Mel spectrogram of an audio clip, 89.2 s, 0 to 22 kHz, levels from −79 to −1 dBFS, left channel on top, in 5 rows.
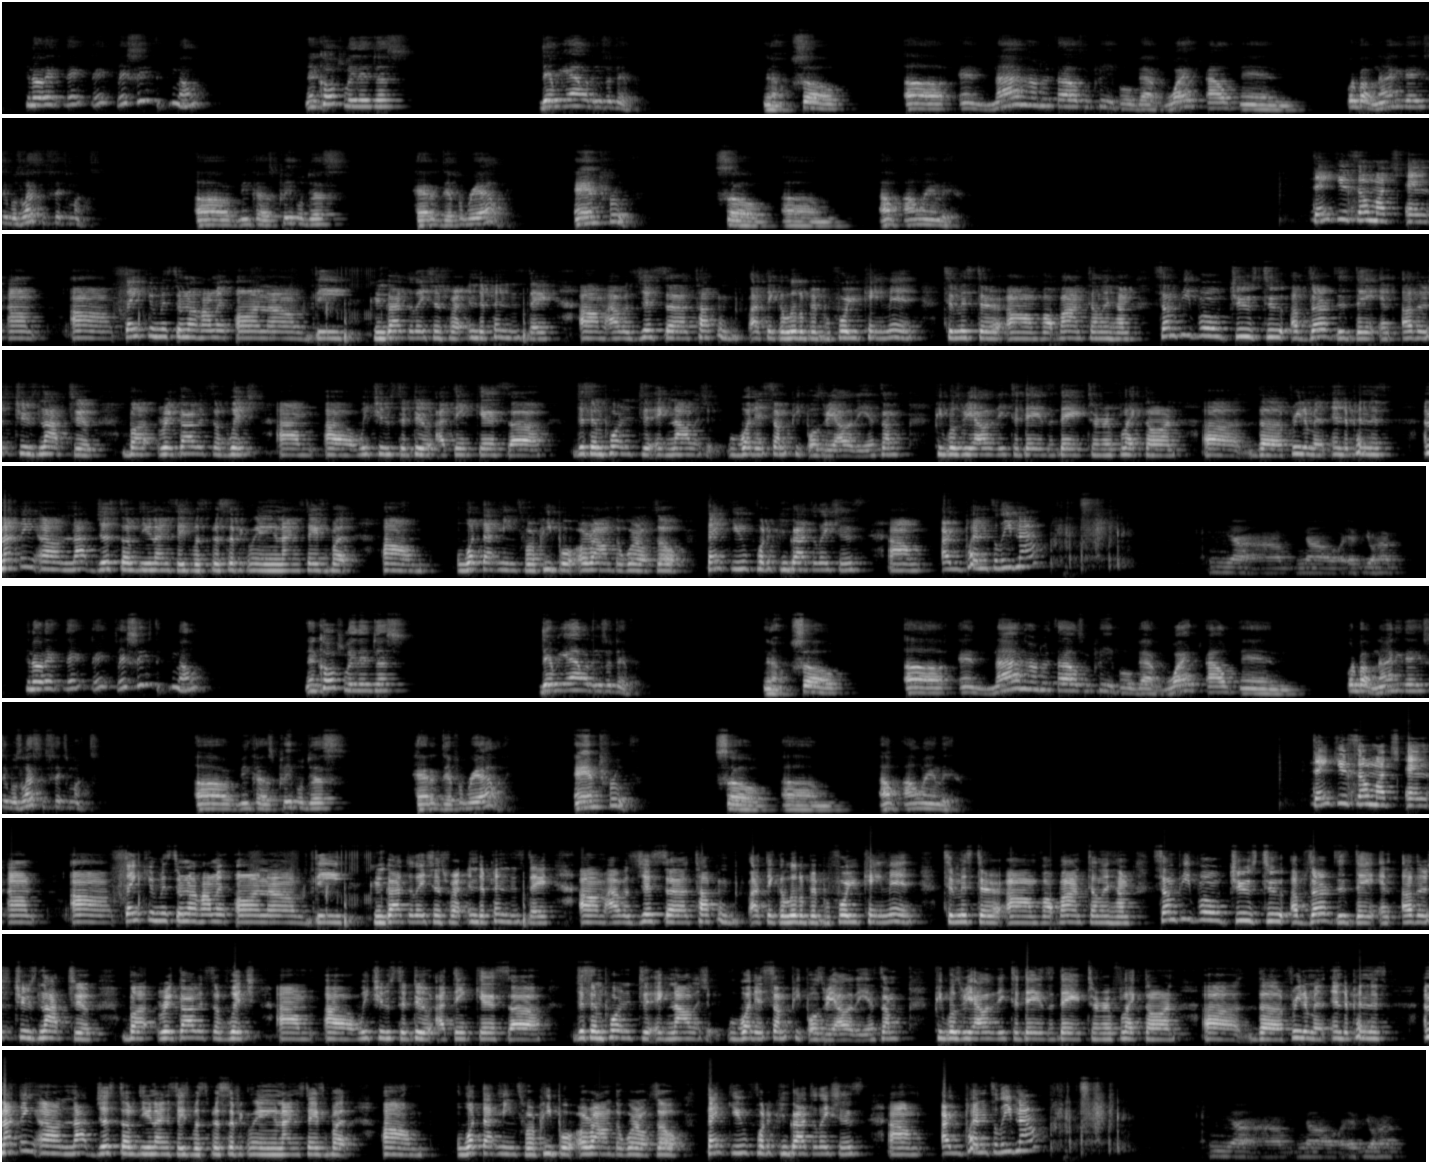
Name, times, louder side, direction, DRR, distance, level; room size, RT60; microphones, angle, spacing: voice 1, 0.3-2.5 3.8-5.0 6.7-7.8 9.5-10.5 11.3-16.1 16.8-18.8 20.2-22.1 23.0-24.1 25.0-25.6 26.8-28.3 28.8-29.7, right 2 dB, 65° right, 4 dB, 2.6 m, -30 dB
voice 2, 34.2-36.1 36.5-39.9 40.3-60.2 60.7-70.7 71.3-76.6 77.0-79.8 80.2-82.8 83.1-85.1, right 4 dB, 85° right, 8 dB, 1.9 m, -27 dB
voice 3, 86.4-88.8, left 1 dB, 80° left, 6 dB, 4.7 m, -42 dB
20.0 x 12.0 x 4.4 m, 0.37 s
head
